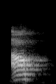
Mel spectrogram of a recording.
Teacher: لسان المزمار كده رجع قليلا الى الخلف، واصبح قريبا من الجدار الخلفي للحلق · Term: الاستعلاء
